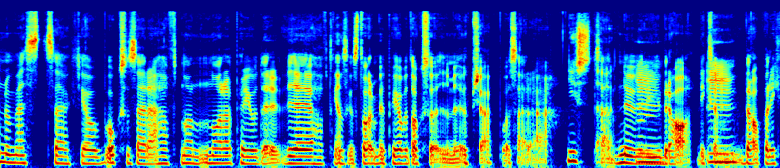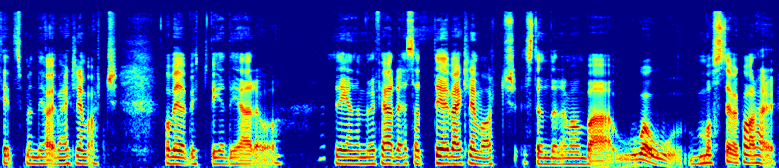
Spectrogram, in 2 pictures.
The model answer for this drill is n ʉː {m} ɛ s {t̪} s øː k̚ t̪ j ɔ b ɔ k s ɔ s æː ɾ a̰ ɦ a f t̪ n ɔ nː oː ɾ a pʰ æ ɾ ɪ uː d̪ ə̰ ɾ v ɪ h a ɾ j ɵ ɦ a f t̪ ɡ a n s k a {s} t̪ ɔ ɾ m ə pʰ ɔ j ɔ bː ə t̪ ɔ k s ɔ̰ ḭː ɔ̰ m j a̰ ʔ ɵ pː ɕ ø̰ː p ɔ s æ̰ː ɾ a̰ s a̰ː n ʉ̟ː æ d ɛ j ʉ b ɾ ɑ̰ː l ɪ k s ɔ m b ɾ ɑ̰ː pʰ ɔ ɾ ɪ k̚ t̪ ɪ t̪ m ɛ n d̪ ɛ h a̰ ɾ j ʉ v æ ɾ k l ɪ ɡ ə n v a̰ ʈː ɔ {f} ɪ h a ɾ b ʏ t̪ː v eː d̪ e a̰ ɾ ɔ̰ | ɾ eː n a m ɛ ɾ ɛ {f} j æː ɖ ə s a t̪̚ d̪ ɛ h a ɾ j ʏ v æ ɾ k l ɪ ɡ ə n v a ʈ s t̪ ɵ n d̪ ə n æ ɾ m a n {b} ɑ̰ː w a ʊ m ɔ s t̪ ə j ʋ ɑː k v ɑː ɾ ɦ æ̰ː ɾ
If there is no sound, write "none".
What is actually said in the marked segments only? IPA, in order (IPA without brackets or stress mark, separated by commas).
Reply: m, t̪, s, v, f, b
